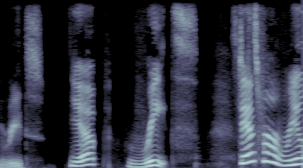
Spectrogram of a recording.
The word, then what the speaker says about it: REITs: paying stocks I'm not even sure how to pronounce that are we saying REITs yep REITs stands for real estate investment trusts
